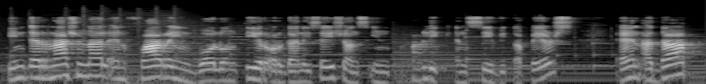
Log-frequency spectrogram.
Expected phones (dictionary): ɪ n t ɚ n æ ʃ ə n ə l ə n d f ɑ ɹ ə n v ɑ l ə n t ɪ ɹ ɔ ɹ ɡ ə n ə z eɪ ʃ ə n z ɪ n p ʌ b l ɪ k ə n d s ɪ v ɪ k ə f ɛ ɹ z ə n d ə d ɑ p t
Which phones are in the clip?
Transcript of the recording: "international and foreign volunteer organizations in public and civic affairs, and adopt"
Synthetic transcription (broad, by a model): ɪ n t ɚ n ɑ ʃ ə n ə l ə n d f ɑ ɹ ə n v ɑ l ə n t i ɹ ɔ ɹ ɡ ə n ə s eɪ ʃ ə n s ɪ n p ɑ b l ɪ k ə n d s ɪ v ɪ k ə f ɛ ɹ s ə n d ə d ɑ p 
